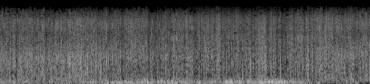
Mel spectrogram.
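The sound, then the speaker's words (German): Heavy rain pours down steadily outdoors on an island, a dense, constant hiss with spattering on surfaces and no voices. It stays loud and unbroken throughout. “Also ich weiß gerade nicht, wo ich am Platz bin, wo sowohl Empfang ist als auch kein schlimmer Regen meine Hose ist schon durch.”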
